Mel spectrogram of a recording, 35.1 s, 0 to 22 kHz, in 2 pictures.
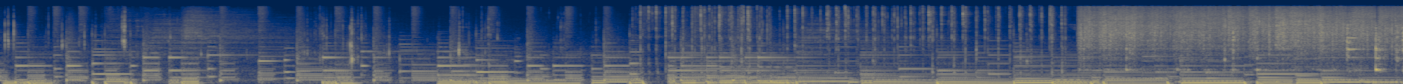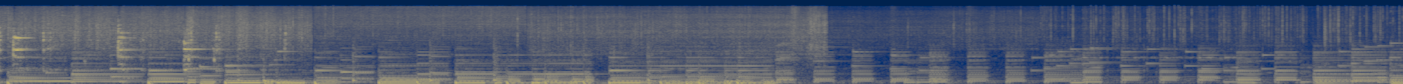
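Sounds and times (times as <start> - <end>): background music: 0.0 - 35.0
carrots sizzling in frying pan: 13.4 - 35.0
spatula scraping pan: 13.5 - 21.4.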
